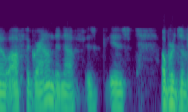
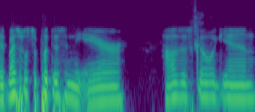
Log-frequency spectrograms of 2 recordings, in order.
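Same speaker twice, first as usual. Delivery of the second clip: put-on confused voice, higher; 5 semitones higher than usual. Retelling a customer's questions while mocking them: imitating a confused customer. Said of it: "it's just like".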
